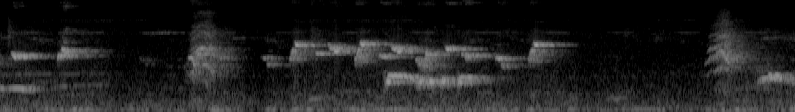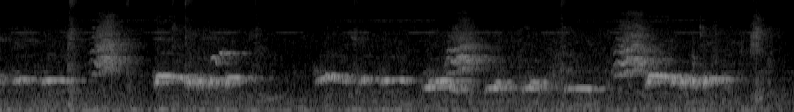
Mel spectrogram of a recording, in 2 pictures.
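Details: Bird singing in the morning: short whistled notes stepping between low and higher pitches in broken phrases, with occasional sharp high chips and a faint low hum underneath.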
